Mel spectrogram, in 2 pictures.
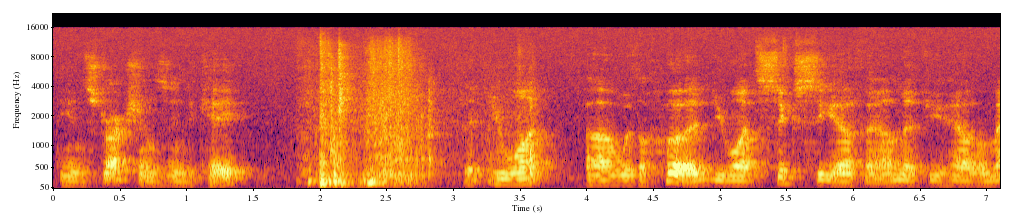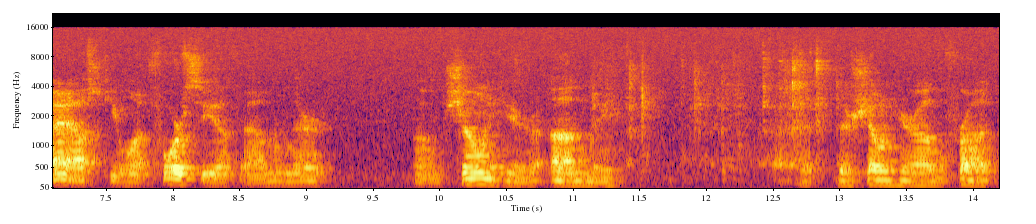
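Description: An older man giving a casual, halting hands-on product demo in a workshop, with plenty of fillers as he explains each part. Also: deep voice. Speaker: DIY car restoration vlogger. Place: large bare-walled workshop indoors. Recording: echoey workshop, distant mic, faint noise.

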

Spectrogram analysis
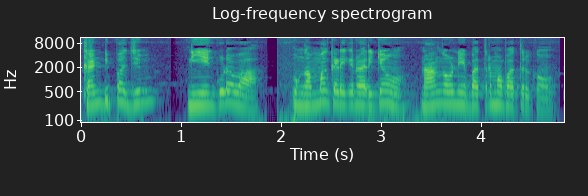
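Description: A woman voicing a cheeky, excitable cartoon little boy in a game video, talking in a bubbly, teasing way. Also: on the high side, fast, lightly acted. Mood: reassuring.

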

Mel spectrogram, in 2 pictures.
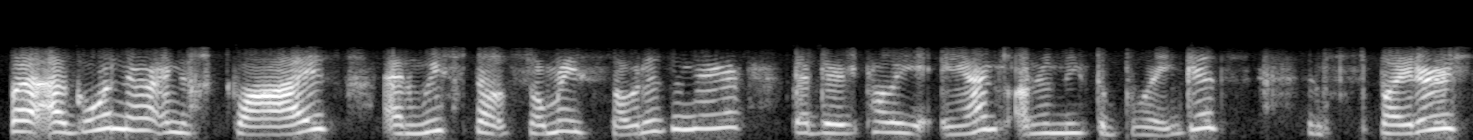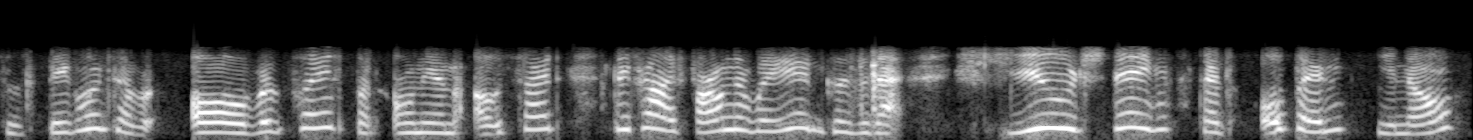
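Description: High-voiced woman rambling in a tinny recording. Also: lively intonation, a little fast, no echo. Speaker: vlogger. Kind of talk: rambling casual vlog. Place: parked car.

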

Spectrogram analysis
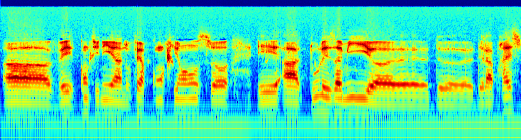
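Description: Halting Congolese man hosting an interview. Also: on the low side, bright, forceful tone, slight background noise. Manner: halting, many filler sounds and restarts. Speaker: radio host and teacher. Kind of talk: radio interview.

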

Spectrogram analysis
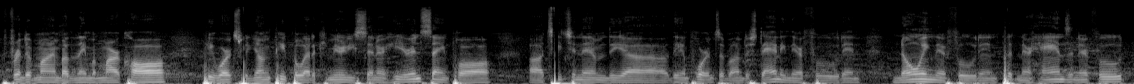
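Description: A man answering interview questions in a relaxed, rambling way, full of fillers, recorded close to a camera indoors at a community event. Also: on the low side, fairly quick, noisy background. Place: indoor event space by a window at night.

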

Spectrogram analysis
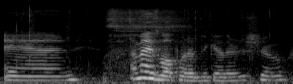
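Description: A woman's voice: medium pitch, moderate pace, a little hiss or hum. A young woman chatting casually as a travel vlogger, giggly and full of fillers, unboxing toys in a hotel room. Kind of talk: casual chat.

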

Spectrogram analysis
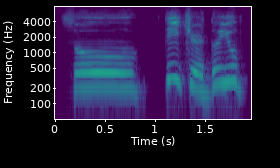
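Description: A woman with a Brazilian Portuguese accent, teaching an online English class, switching between Portuguese and slowly spoken English examples. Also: medium pitch, dry recording, dull audio. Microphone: online class headset or computer mic.

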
